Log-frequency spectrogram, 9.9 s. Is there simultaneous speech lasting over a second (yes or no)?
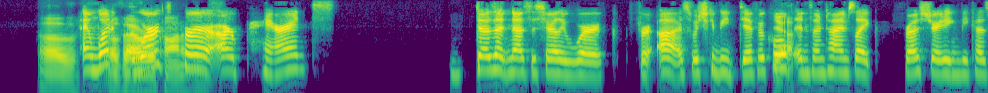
yes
